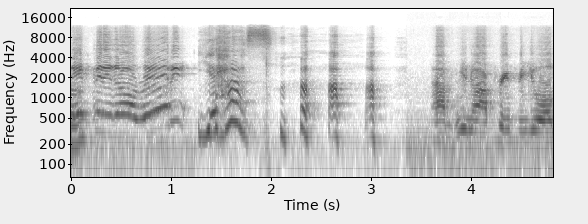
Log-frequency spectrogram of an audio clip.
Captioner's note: laughs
